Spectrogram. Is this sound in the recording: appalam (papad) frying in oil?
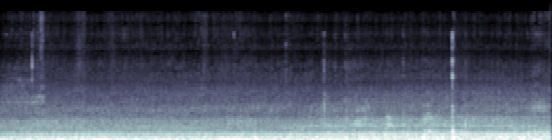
yes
